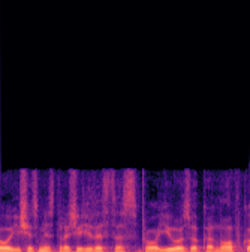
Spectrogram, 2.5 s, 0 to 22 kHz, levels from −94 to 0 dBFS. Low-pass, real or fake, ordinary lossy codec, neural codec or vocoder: 7.2 kHz; fake; MP3, 64 kbps; codec, 16 kHz in and 24 kHz out, 0.8 kbps, FocalCodec, streaming, 65536 codes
